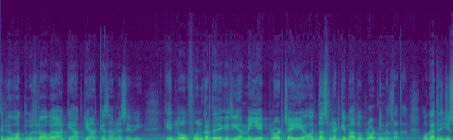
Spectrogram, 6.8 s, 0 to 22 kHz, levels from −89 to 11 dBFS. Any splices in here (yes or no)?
no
